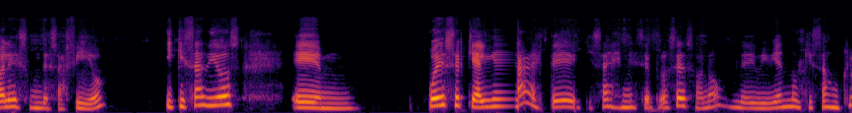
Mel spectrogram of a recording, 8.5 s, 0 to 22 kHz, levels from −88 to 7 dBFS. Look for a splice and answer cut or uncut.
cut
